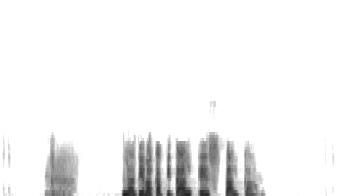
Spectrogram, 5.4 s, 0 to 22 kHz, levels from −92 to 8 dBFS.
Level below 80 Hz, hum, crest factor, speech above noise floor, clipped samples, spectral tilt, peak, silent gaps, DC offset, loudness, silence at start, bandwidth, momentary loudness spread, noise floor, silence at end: -68 dBFS; none; 18 dB; over 75 dB; under 0.1%; -6 dB/octave; -2 dBFS; none; under 0.1%; -15 LUFS; 0.8 s; 7 kHz; 11 LU; under -90 dBFS; 1.55 s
